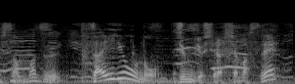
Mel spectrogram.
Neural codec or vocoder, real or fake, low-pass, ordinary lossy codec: none; real; 7.2 kHz; none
